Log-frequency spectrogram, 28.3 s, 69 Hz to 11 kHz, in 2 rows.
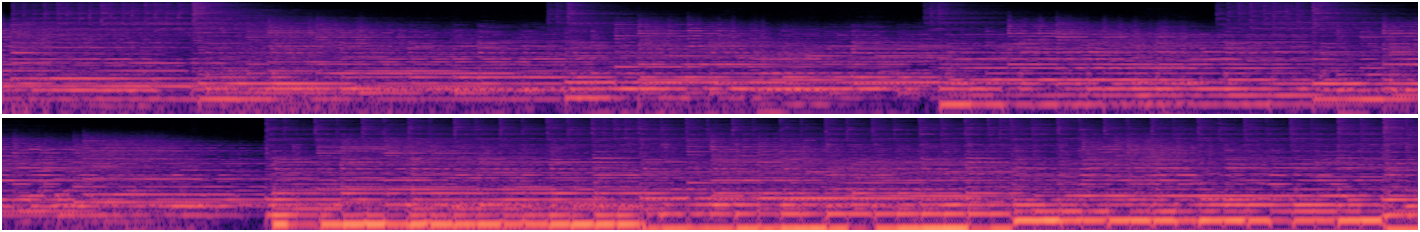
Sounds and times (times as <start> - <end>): Music: 0.0 - 28.3.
